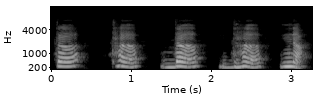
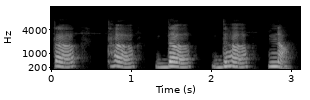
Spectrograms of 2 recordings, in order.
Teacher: हम ये दांतों की हेल्प से बोल रहे हैं। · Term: त वर्ग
